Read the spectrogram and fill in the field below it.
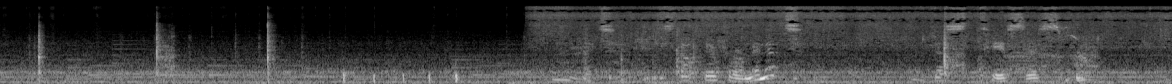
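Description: A spoon scrapes and knocks against a metal pot.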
